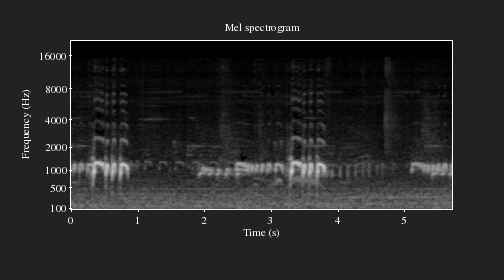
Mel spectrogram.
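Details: Local zebra dove singing steadily, played as a lure to prompt lazy caged doves to sing: bursts of quick stuttered cooing notes alternate with a rolling, even series of soft purring coos at one pitch, with a quiet pause between phrases.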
